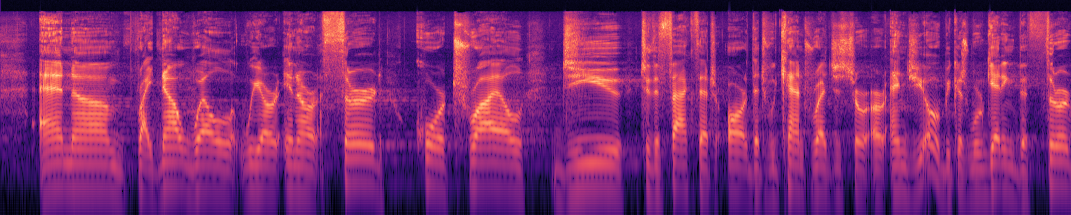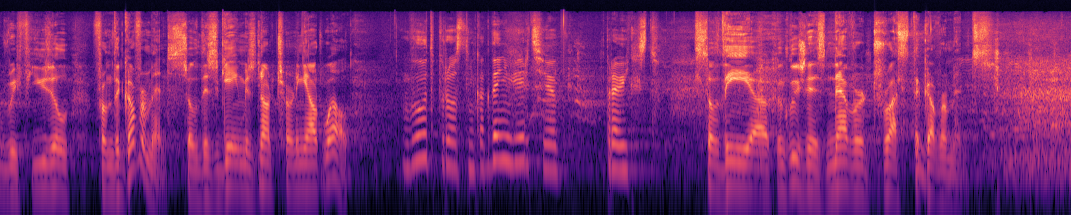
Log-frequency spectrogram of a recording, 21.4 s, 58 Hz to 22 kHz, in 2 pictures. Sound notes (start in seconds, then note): 15.5 foreign Language; 19.7 laughter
